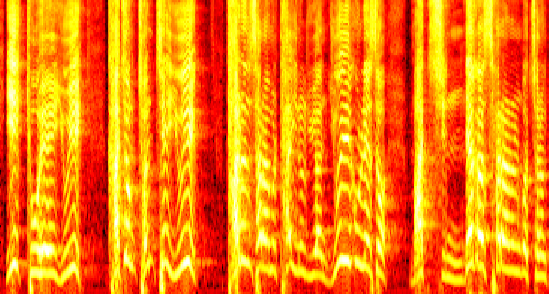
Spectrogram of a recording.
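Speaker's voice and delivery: forceful sermon with punched key words; emphatic pulpit exhortation; impassioned preaching. Real, not acted. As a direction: preach it out with drive, stretching key phrases. Preaches to the congregation.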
